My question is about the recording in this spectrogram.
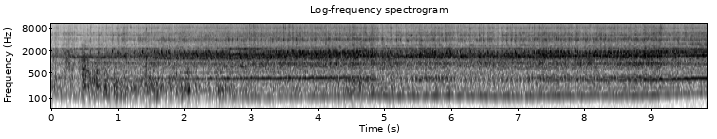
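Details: Yamaha Blaster two-stroke test run after rebuild: steady buzz with an even beat and gently rising tone, no knocks or rattles; runs healthy.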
